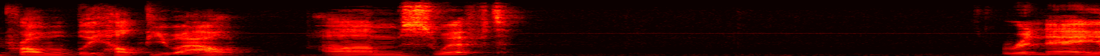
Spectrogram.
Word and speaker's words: Renee: Renee is how you say it.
